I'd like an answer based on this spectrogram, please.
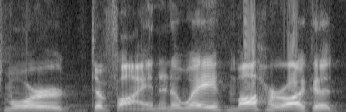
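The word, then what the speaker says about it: Mahoraga: So both Maharaga and Makora are correct, technically. Yes, it just depends what you're going However, with. So I've heard that Maharaga is more correct, and I pronounce it Maharaga, so I'm going to continue saying Maharaga.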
